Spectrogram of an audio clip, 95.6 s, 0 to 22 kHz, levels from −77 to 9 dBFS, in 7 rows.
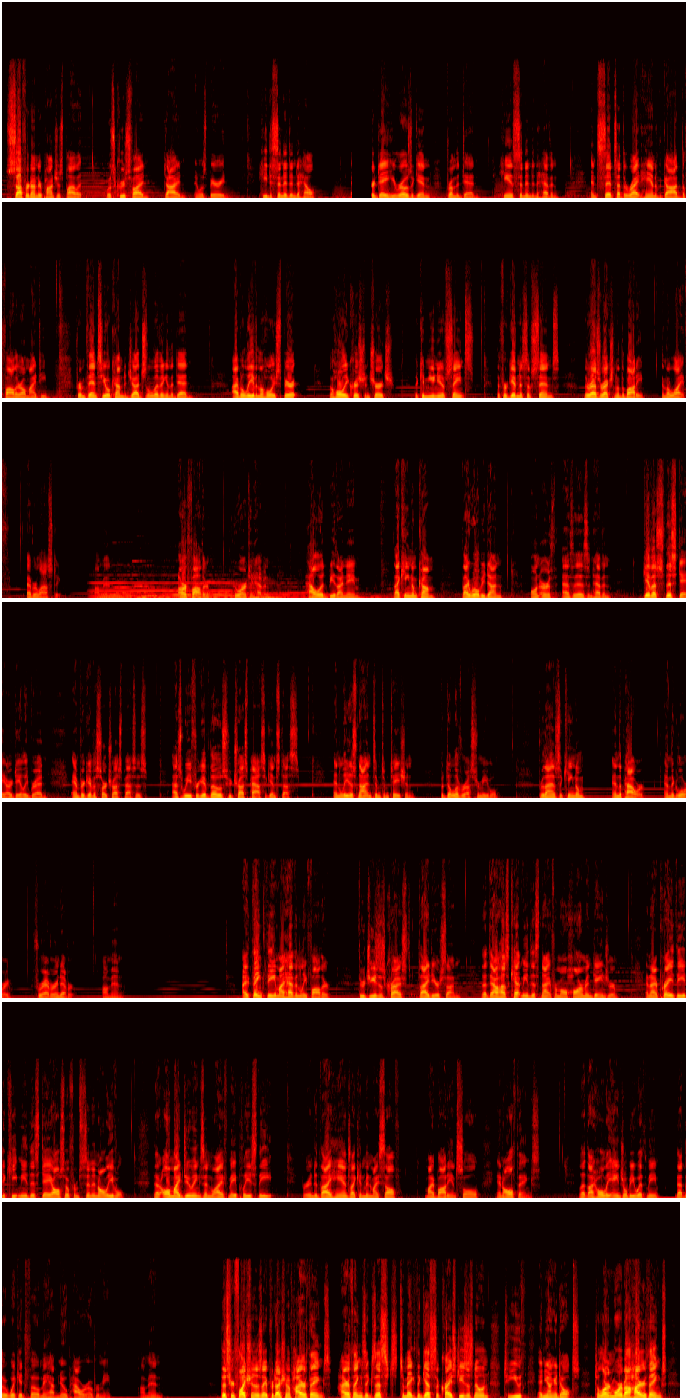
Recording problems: background music; faint; throughout; 20 dB below the speech
audio cutting out; at 7 s

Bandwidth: 15.5 kHz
